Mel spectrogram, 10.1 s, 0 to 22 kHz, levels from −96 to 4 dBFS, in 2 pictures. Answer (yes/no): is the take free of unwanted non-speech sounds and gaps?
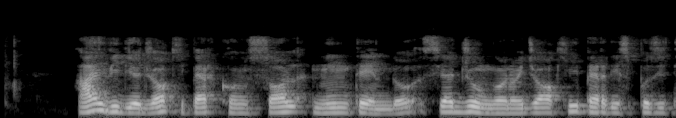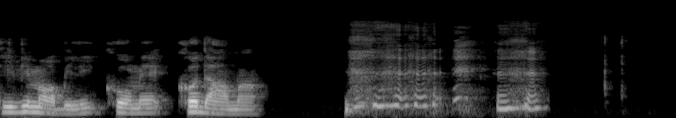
no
